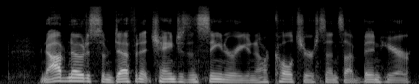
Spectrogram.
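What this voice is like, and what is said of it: Texan accent. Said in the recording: “you could probably tell from my accent anyhow, that I'm not from around here. I was raised in Texas.”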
